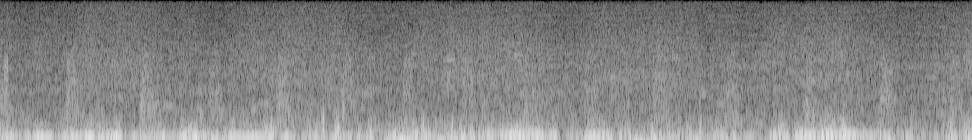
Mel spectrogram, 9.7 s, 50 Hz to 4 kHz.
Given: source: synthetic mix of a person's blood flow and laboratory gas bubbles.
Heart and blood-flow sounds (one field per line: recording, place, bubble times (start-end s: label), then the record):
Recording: Doppler ultrasound of blood flow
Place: subclavian vein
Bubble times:
0.00-0.10 s: bubbles
From the record:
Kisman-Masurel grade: 212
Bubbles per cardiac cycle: several, 3 to 8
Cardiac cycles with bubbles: 1 to 10%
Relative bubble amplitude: moderate (0.250 to 0.450)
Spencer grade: 1 (occasional bubble signal discernible with the cardiac motion signal, with majority of cardiac periods free of bubbles)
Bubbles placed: anywhere in the cardiac cycle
